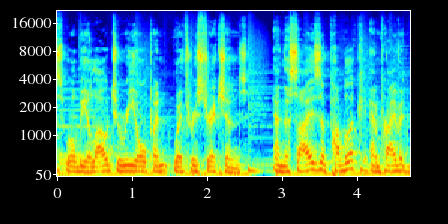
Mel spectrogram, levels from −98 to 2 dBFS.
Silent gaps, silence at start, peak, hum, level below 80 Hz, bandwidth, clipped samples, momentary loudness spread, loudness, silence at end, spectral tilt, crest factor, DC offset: none; 0 s; -10 dBFS; none; -34 dBFS; 20 kHz; under 0.1%; 5 LU; -21 LUFS; 0 s; -5 dB/octave; 10 dB; 0.2%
